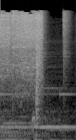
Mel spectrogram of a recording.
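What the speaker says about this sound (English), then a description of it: "by far the most effective was the angle grinder with a cutoff disc" An angle grinder with a cutoff disc cuts thin metal locker sheet, giving a steady, close, high whine with a hissing spray of grinding noise that briefly surges mid-cut.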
